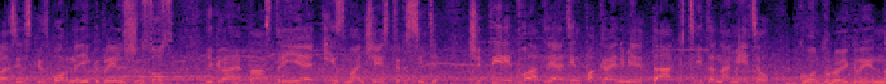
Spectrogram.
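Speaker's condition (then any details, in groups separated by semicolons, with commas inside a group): No condition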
